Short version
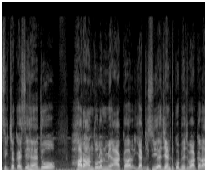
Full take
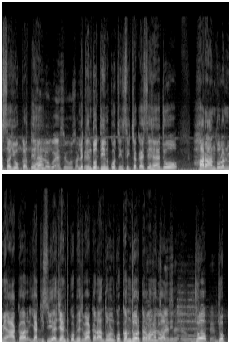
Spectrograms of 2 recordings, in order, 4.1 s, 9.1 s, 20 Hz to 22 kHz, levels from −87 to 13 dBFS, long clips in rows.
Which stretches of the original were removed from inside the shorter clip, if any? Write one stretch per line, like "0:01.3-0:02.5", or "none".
none

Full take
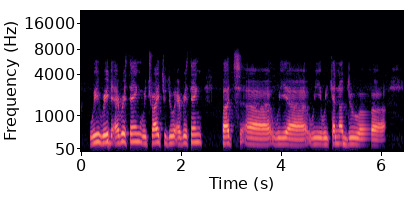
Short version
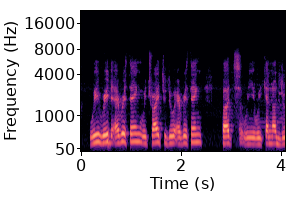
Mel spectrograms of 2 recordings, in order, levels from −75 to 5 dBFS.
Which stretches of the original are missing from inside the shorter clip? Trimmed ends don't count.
0:03.2-0:04.5

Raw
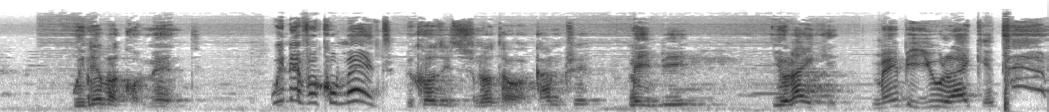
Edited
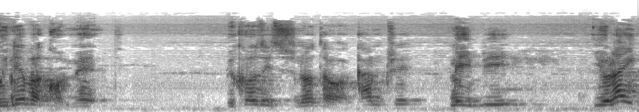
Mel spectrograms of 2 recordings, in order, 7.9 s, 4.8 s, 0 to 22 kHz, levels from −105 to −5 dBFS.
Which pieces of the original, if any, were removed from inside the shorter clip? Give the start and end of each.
0:02.1-0:02.8

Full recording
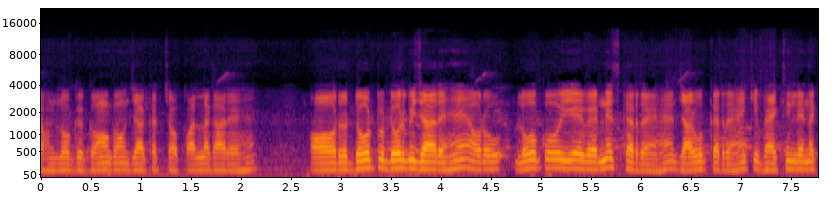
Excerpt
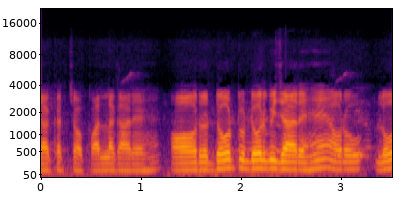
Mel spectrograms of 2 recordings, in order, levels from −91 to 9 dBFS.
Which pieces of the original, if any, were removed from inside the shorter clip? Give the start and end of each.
0:02.1-0:02.5

